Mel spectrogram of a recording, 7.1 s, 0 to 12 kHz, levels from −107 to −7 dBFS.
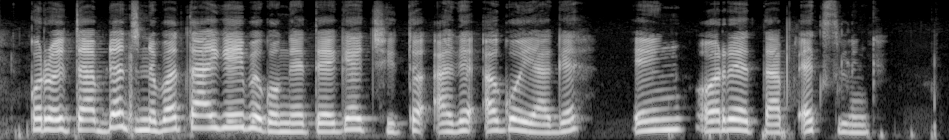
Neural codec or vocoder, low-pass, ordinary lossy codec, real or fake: none; none; none; real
